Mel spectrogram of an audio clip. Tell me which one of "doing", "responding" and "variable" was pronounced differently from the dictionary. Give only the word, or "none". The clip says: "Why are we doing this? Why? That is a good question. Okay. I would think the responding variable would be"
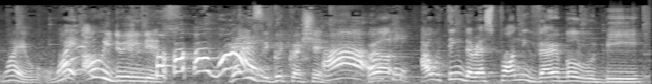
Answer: none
